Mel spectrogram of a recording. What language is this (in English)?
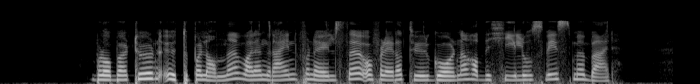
Norwegian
